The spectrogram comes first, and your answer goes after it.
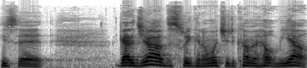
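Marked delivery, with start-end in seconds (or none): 1.1-3.1 put-on Southern accent, higher pitched. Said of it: "don't mind the Southern accent".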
